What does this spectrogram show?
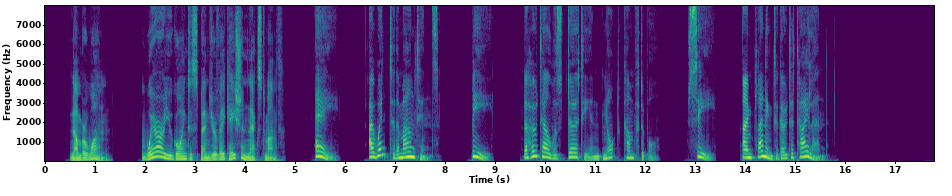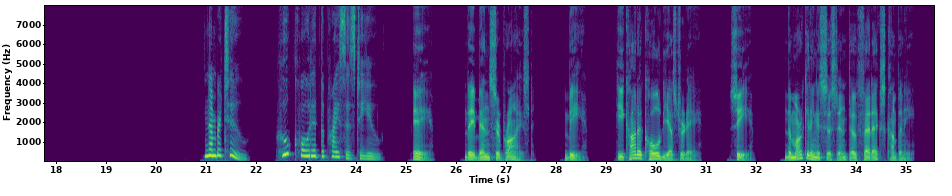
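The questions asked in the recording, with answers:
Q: Where are you going to spend your vacation next month?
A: C: I'm planning to go to Thailand.

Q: Who quoted the prices to you?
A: C: The marketing assistant of FedEx company.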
